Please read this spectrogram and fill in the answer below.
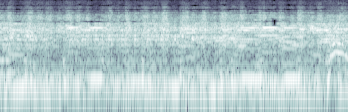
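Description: Live gospel church band music led by guitar, a repeating riff of held, stepping notes.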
